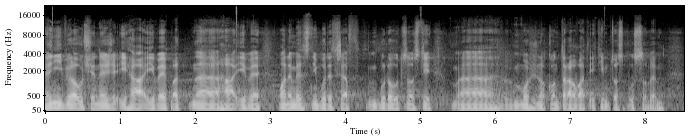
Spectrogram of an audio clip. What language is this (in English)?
Czech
